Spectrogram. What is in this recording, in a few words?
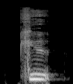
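"kyu", Japanese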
